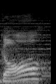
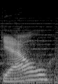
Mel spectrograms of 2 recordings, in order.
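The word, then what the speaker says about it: Gau: Do you guys say Gaw or Gao? Heard it both ways.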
